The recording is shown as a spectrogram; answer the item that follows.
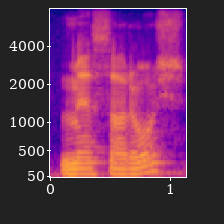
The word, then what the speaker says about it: Mészáros: And to discuss this topic, joining us today, we have Melissa Mészáros. Was that correctly pronounced?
